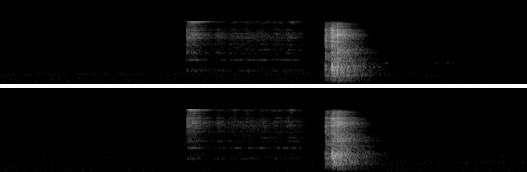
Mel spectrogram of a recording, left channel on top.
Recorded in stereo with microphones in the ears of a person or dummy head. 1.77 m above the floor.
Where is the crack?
25° left (ahead or behind), 0.7 m.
